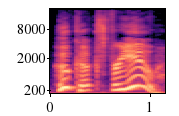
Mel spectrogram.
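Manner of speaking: high, loud hoot of who cooks for you; loud owl call. Shown as a demonstration. Urging viewers to call to the owls, loud owl call. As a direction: call it out like a barred owl in the dark. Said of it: "Why don't you say".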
